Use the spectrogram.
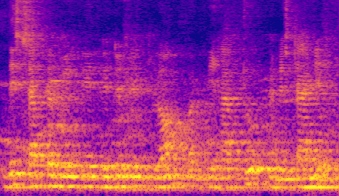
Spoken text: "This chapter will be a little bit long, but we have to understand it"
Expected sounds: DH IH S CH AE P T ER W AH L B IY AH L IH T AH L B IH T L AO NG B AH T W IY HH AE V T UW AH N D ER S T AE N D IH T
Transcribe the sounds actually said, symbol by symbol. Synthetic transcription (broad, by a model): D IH S CH AE P T ER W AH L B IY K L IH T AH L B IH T L AO NG B AH T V IY HH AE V T UW AH N D ER S T AE N D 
